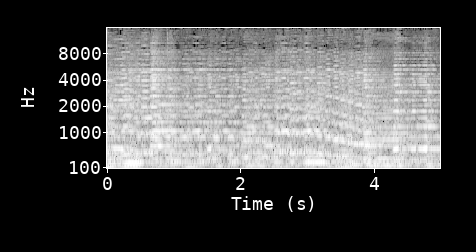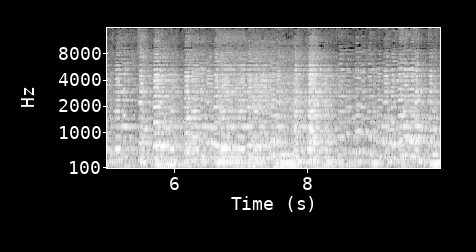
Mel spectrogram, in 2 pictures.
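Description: Solo piano accordion playing an upbeat tune over a steady, alternating bass-and-chord accompaniment, with a quick descending run in the treble about three seconds in.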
